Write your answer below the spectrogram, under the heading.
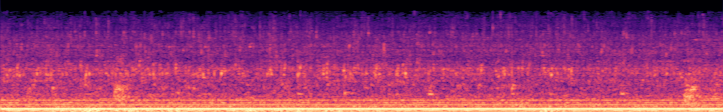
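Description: Water trickling and splashing into a garden koi pond, under a steady low hum.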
